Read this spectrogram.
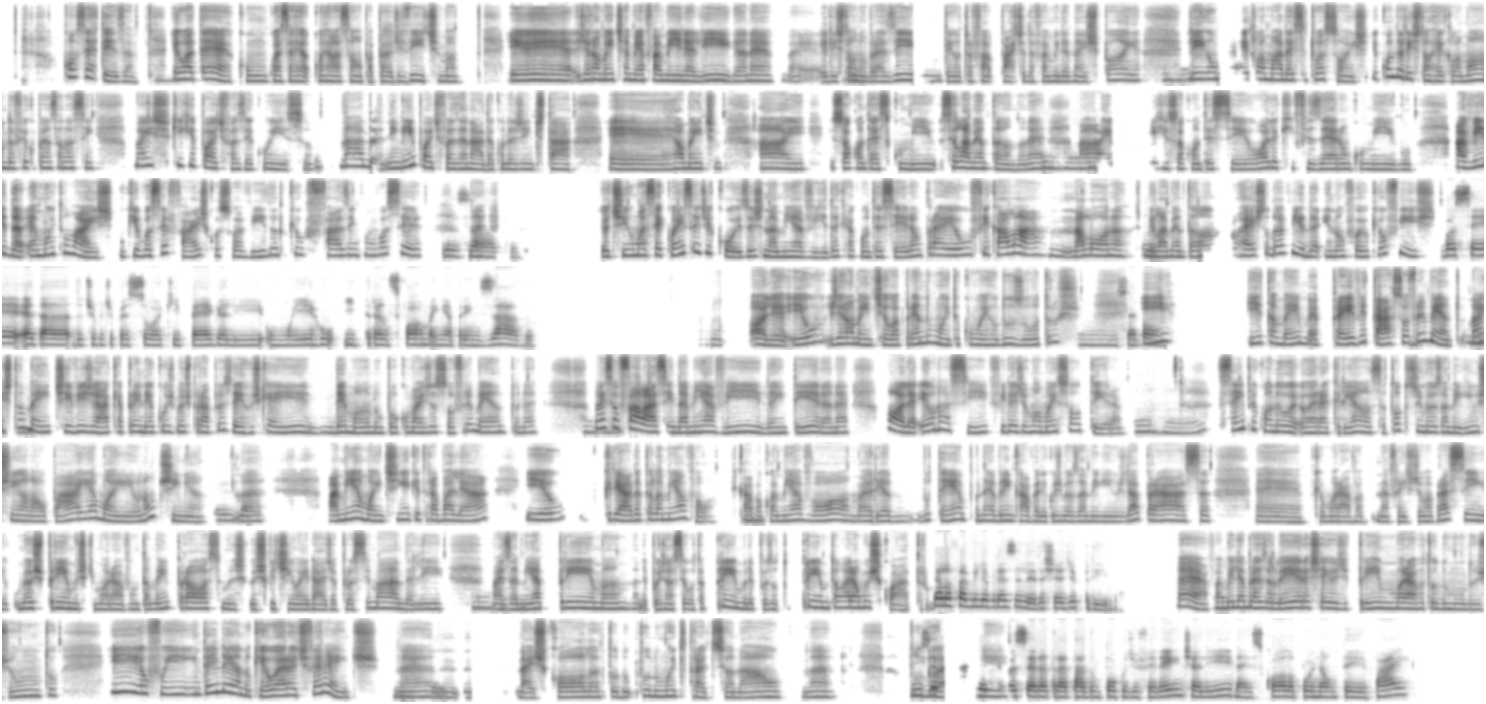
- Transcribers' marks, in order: tapping; other background noise
- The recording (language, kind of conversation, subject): Portuguese, podcast, Como você pode deixar de se ver como vítima e se tornar protagonista da sua vida?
